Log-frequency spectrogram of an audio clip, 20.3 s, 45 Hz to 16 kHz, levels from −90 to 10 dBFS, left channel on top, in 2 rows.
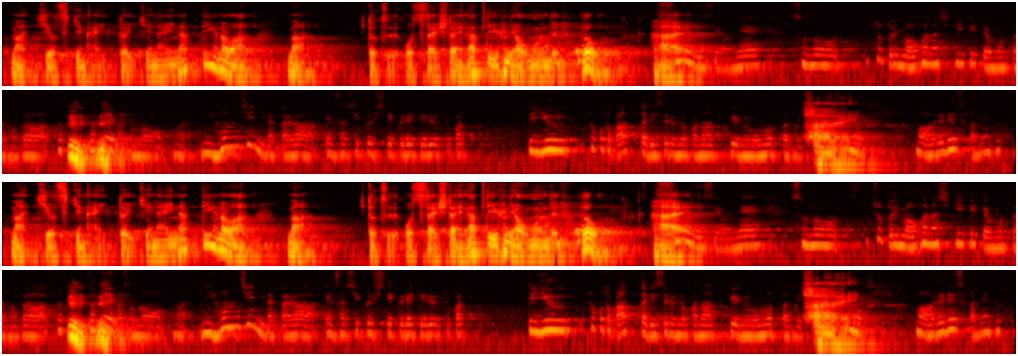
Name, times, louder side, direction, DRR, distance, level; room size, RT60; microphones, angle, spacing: voice 1, 0.1-2.5 2.9-3.1 3.7-6.0 6.5-6.9 10.8-11.2 18.2-18.7, right 1 dB, 55° right, 10 dB, 1.1 m, -29 dB
voice 2, 5.4-5.9 6.6-8.4 8.7-14.8 15.4-20.1, right 1 dB, 30° right, 8 dB, 0.7 m, -42 dB
25.5 x 22.5 x 4.9 m, 1.0 s
head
